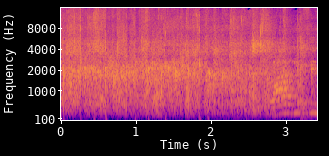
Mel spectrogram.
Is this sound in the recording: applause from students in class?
yes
